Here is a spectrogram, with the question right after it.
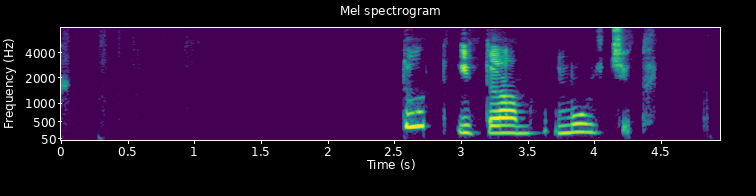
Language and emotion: Russian, sad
